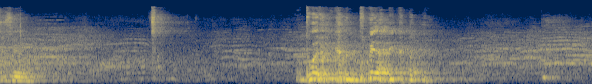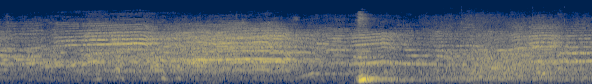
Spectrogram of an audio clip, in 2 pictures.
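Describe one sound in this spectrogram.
A young man speaks calmly into a microphone, heard through loudspeakers in a large hall.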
